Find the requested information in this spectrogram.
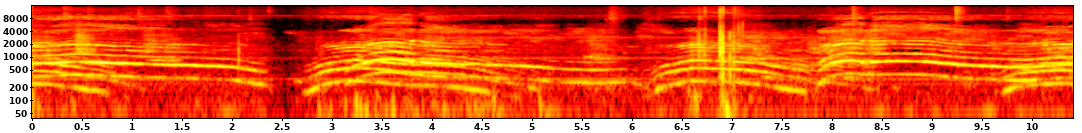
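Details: Cat giving a strange vocalisation: long drawn-out wailing yowls with rising then falling pitch, four bouts over ten seconds separated by short pauses, indoors, with a brief click near the middle.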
